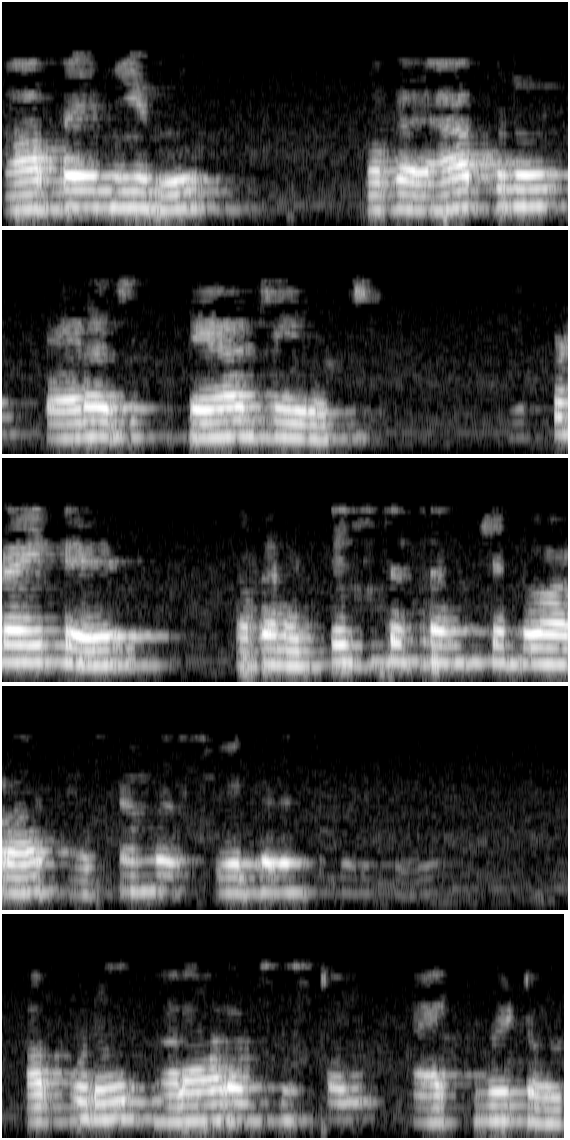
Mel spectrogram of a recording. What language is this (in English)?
Telugu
